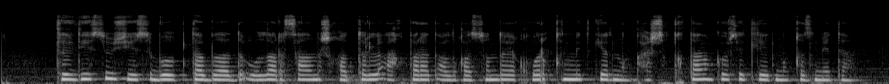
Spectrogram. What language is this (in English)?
Kazakh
